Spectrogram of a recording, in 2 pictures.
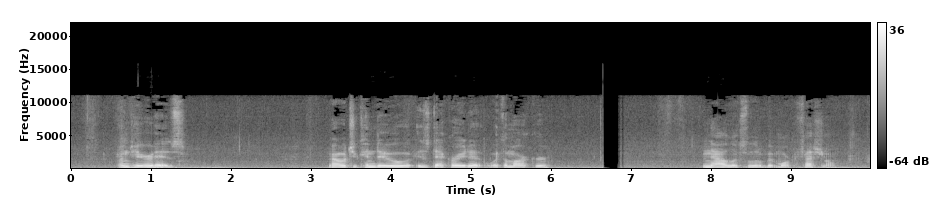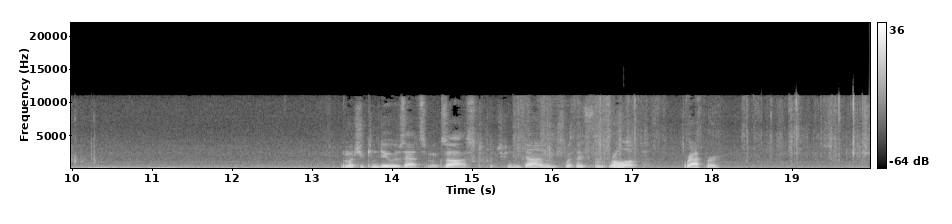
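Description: Paper rustles softly as it is handled.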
